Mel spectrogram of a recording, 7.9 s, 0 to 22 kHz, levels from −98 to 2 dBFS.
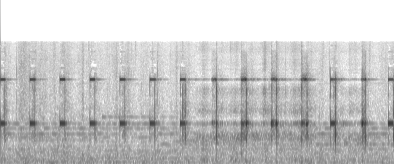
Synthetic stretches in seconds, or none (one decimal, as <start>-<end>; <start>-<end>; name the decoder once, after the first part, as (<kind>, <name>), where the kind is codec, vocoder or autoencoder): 3.9-6.3 (codec, ZipCodec); 6.8-7.3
